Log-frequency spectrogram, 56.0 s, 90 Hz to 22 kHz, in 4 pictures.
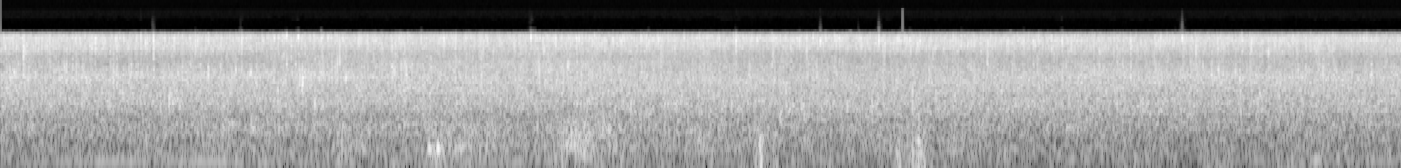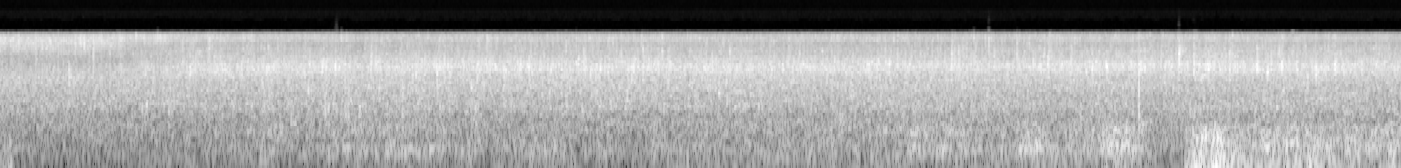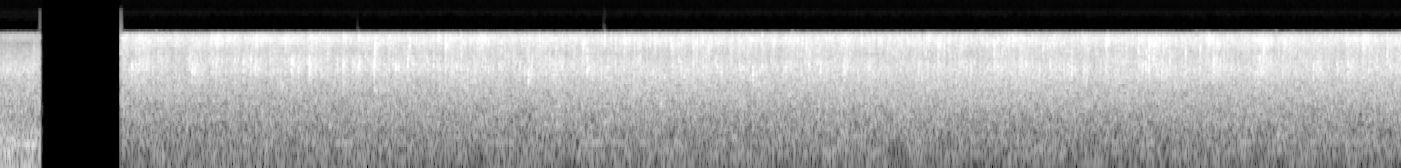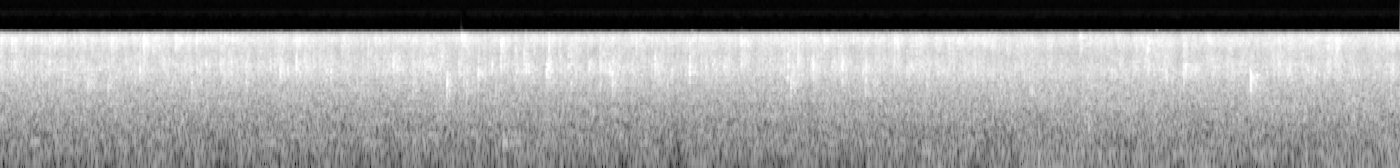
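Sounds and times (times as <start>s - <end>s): heavy rain pouring: 0.0s - 28.4s, 29.2s - 56.0s.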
